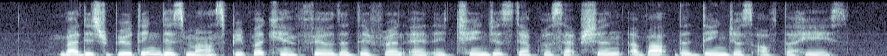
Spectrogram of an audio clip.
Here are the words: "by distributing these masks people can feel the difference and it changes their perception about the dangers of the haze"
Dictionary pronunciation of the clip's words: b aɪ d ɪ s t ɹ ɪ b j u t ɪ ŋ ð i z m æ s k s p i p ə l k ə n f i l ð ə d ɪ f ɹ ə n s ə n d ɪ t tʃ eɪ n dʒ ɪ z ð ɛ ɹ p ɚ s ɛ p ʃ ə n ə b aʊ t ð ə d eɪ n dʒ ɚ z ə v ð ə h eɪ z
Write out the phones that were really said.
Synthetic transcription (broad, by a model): b aɪ d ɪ s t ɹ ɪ b j u t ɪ ŋ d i s m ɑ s s p i p ə l k ə n f i l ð ə d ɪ f ɹ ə n ə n ɪ t tʃ eɪ n dʒ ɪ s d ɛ p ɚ s ɛ p ʃ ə n ə b aʊ t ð ə d eɪ n dʒ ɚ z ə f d ə h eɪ s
